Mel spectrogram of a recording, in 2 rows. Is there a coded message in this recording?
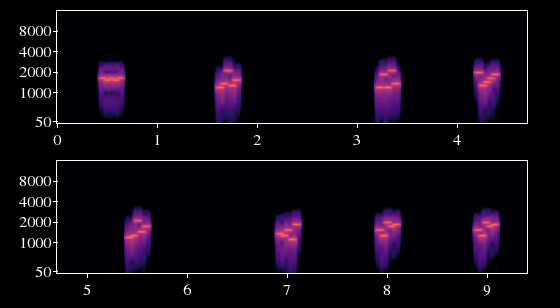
Yes: five-tone selective call (EEA) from 0.4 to 9.1 s, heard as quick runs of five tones, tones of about 40 ms. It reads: 76767 24436 29224 03579 23358 43619 63089 63089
